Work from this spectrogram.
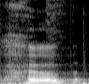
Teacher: in great britain you would say herb with the h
